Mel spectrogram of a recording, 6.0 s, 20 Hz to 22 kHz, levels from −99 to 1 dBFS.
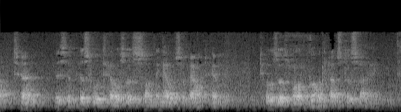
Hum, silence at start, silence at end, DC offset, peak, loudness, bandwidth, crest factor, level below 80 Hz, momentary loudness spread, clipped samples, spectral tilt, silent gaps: none; 0 s; 0 s; under 0.1%; -16 dBFS; -33 LUFS; 8 kHz; 18 dB; under -90 dBFS; 10 LU; under 0.1%; -3.5 dB/octave; none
